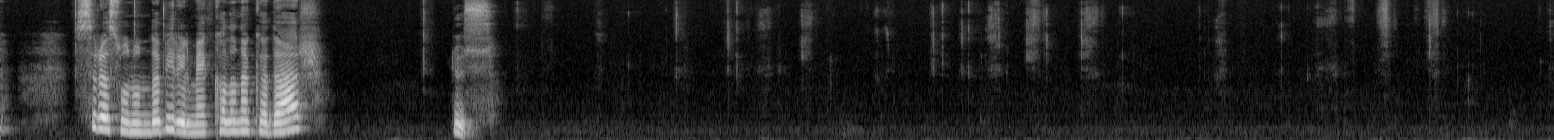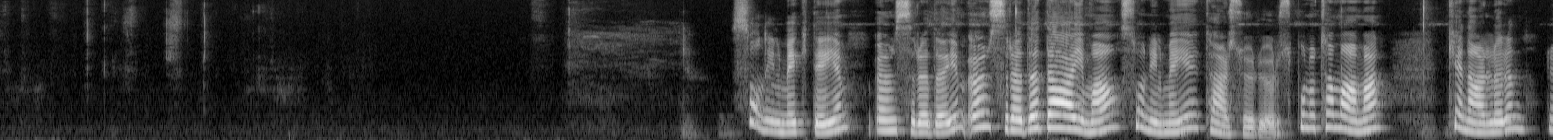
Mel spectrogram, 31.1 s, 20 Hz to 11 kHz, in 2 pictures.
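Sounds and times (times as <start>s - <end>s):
knitting needles clicking: 6.2s - 18.4s.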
